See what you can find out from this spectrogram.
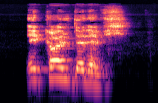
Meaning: alternative form of école de vie
- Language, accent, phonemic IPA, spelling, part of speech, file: French, Canada, /e.kɔl də la vi/, école de la vie, noun, LL-Q150 (fra)-école de la vie.wav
